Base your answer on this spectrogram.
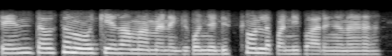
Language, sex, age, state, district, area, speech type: Tamil, female, 18-30, Tamil Nadu, Thanjavur, urban, conversation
